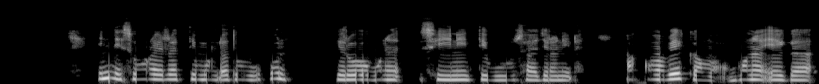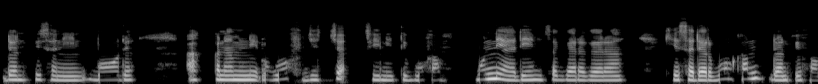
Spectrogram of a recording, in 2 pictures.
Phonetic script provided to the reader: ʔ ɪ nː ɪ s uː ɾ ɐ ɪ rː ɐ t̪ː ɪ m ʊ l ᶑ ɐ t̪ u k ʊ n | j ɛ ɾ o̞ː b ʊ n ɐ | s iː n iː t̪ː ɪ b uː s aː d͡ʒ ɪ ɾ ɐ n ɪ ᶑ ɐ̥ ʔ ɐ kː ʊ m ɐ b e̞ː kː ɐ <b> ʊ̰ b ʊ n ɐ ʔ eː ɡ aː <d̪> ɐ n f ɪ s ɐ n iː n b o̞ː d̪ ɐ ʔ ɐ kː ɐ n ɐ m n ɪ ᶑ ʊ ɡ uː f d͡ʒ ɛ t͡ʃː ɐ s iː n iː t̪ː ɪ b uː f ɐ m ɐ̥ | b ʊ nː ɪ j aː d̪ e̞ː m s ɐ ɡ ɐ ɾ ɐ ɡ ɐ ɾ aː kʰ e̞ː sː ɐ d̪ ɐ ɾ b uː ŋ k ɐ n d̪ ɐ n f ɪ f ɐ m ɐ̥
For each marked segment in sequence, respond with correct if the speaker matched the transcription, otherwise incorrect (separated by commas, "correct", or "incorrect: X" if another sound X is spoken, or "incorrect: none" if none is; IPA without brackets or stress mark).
incorrect: m, correct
